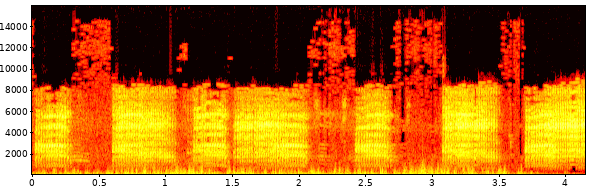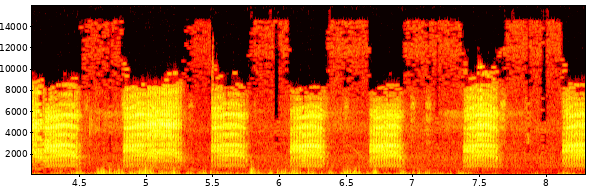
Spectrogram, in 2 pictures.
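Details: Gull giving a fast, irregular string of about fourteen loud, harsh squawks in eight seconds, some run close together, over heavy low rumbling noise.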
